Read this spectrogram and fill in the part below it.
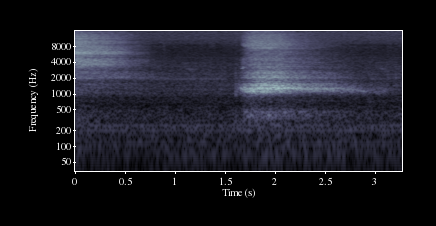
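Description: A slow breath during meditation, with a soft exhale fading out and then a deep, audible inhale through the nose that swells and tapers off, close and alone.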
